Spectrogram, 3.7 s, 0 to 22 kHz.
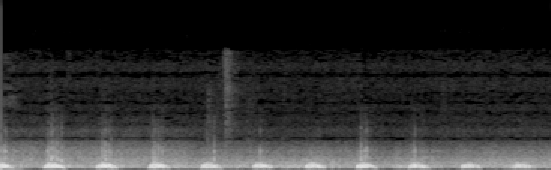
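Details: Fetal heartbeat at 9 weeks of pregnancy on home Doppler: fast, regular whooshing beats at about 170 a minute, high but normal before about 12 weeks.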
